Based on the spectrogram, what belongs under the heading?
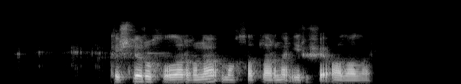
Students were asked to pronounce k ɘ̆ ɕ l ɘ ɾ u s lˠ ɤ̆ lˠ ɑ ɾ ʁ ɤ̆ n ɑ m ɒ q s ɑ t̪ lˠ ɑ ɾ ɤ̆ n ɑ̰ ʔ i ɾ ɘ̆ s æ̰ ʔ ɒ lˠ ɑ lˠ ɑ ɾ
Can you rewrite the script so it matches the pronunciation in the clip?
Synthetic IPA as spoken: k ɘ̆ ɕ l ɘ ɾ u χ lˠ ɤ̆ lˠ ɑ ɾ ʁ ɤ̆ n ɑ m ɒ q s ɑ t̪ lˠ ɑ ɾ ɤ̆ n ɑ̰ ʔ i ɾ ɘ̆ ʃ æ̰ ʔ ɒ lˠ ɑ lˠ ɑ ɾ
